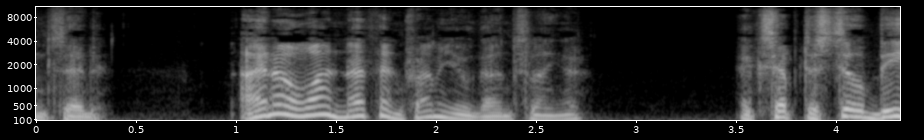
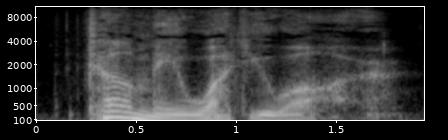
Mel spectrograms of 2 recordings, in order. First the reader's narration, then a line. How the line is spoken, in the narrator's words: he said thickly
